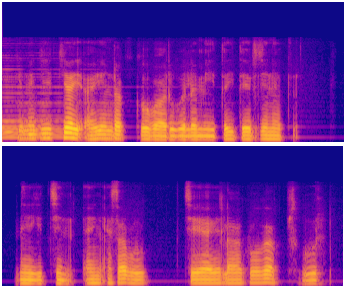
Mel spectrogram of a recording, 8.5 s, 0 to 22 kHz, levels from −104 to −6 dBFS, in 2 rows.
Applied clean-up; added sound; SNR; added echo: neural mask model RNNoise.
